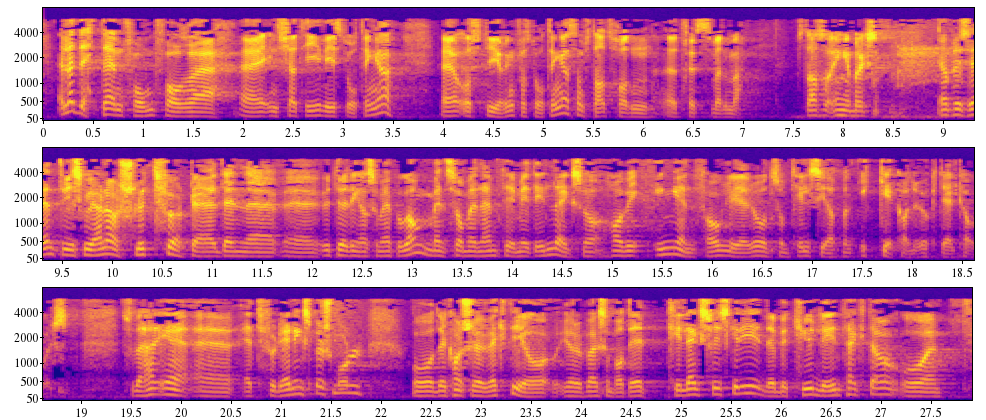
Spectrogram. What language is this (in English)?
Norwegian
